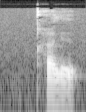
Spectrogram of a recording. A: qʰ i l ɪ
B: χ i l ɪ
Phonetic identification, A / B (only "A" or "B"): A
